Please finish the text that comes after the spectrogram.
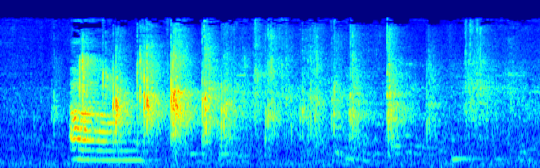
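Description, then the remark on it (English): A burst of audience applause, scattered claps over a crowd's rising cheer and a drawn-out whoop at the start, swelling quickly and then tapering off over a few seconds. “Mom applause.”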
